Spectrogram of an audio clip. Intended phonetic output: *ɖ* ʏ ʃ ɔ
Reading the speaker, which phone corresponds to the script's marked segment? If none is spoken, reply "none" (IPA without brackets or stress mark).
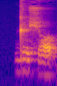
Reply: ɖ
